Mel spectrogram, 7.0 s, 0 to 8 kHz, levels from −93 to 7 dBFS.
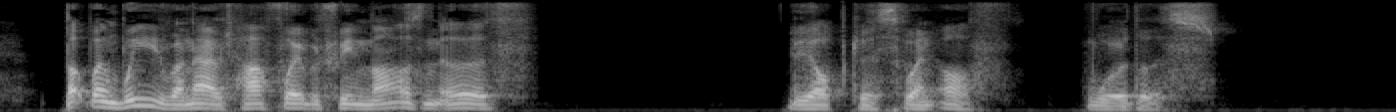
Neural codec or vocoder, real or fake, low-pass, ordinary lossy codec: vocoder, 44.1 kHz, 128 mel bands every 512 samples, BigVGAN v2; fake; 7.2 kHz; AAC, 32 kbps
